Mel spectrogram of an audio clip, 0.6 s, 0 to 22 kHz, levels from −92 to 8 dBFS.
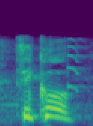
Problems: background sounds at intervals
